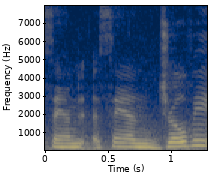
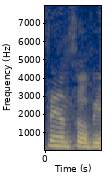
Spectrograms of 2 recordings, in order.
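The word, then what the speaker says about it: Sent Sovi: Now, how long were you at San Jovi? Am I pronouncing it? Sensovi.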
